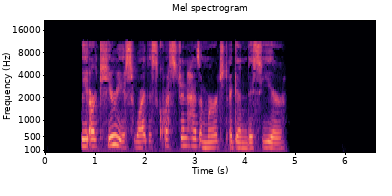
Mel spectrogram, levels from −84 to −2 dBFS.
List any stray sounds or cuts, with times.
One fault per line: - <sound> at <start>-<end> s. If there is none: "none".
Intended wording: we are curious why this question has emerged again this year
none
